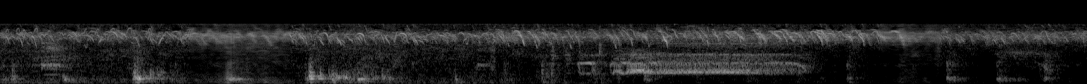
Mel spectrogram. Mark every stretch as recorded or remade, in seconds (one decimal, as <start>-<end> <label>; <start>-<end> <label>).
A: 0.0-1.9 recorded; 1.9-2.9 remade; 2.9-8.8 recorded; 8.8-9.4 remade; 9.4-10.9 recorded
